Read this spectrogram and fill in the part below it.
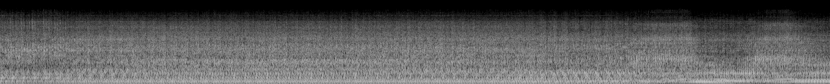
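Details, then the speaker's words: Leyland 154 tractor diesel first run during restoration, new starter and glow plugs, about 1,200 rpm with great oil pressure; even steady clatter, no knocking, sounds good despite diesel pump leak and oil spitting from broken dipstick tube. "Great oil pressure running at about 1,200 RPM. Oh, she sounds good."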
